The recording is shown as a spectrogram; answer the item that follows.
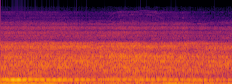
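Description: Soft background music holding a sustained low chord and slowly fading, over faint street traffic noise.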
